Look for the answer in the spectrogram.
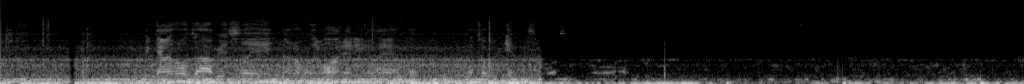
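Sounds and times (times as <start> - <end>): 
car engine rumble while driving on the road: 0.0 - 10.2.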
